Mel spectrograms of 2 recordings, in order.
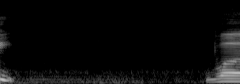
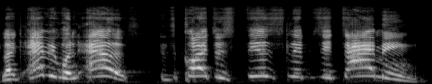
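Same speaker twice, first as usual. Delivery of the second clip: much higher and louder, slowed to hammer it home; outraged yelling; 9 dB louder than usual. Real, not acted. Lecturing German engineers on timing chains, slow yelling. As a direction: yell every word slowly.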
